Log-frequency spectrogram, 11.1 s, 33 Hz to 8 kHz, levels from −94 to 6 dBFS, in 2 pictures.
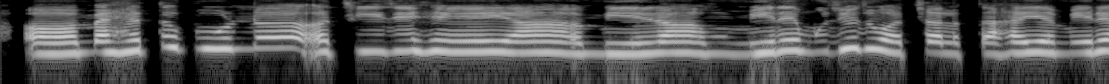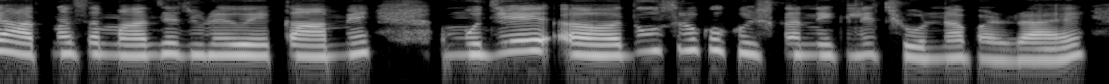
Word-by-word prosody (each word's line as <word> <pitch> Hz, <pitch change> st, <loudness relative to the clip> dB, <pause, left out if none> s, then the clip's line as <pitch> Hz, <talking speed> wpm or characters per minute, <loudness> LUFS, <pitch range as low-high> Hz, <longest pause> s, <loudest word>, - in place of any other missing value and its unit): अ, -, -, +5 dB, 0.3 s
महत्वपूर्ण 330 Hz, +5 st, +1 dB
अ, 345 Hz, -5 st, +4 dB
चीज़ें 280 Hz, +1 st, -3 dB
हैं 275 Hz, -1 st, +2 dB
या 265 Hz, -1 st, +4 dB, 0.3 s
मेरा 240 Hz, +1 st, +2 dB, 0.2 s
मेरे 245 Hz, +4 st, 0 dB
मुझे 285 Hz, +4 st, 0 dB
जो 330 Hz, -1 st, 0 dB
अच्छा 260 Hz, 0 st, 0 dB
लगता 245 Hz, 0 st, -3 dB
है 255 Hz, -, +4 dB
या 265 Hz, -1 st, +3 dB
मेरे 260 Hz, +3 st, +1 dB
आत्म-सम्मान 230 Hz, -2 st, -2 dB
से 240 Hz, 0 st, -2 dB
जुड़े 220 Hz, 0 st, -4 dB
हुए 220 Hz, -1 st, +1 dB
काम 205 Hz, -2 st, +1 dB
में 250 Hz, +2 st, -2 dB, 0.5 s
मुझे 255 Hz, +6 st, 0 dB
अ, 220 Hz, -7 st, +2 dB
दूसरों 295 Hz, +2 st, -6 dB
को 305 Hz, +1 st, -4 dB
खुश 245 Hz, -4 st, -6 dB
करने 225 Hz, -1 st, -5 dB
के 215 Hz, +1 st, -14 dB
लिए 225 Hz, -, -7 dB
छोड़ना 185 Hz, -2 st, -5 dB
पड़ 170 Hz, -2 st, -6 dB
रहा 165 Hz, 0 st, -1 dB
है। 180 Hz, +6 st, -3 dB
245 Hz, 180 wpm, -23 LUFS, 220-280 Hz, 0.5 s, अ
